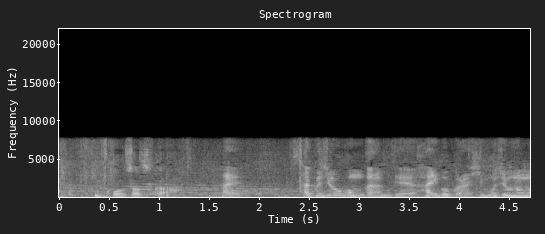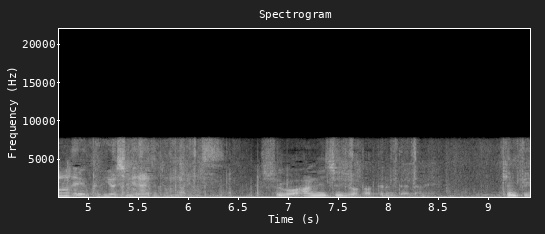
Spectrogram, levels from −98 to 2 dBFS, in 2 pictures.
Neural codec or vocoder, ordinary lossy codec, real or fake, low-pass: none; none; real; none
